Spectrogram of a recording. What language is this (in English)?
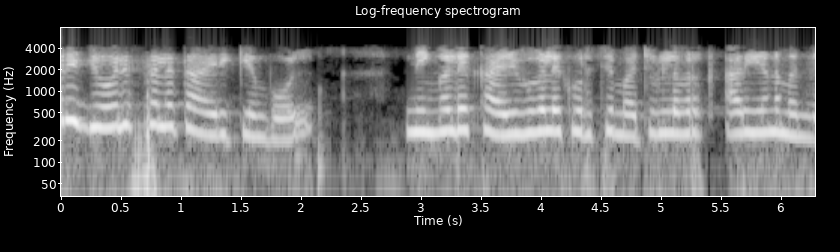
Malayalam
